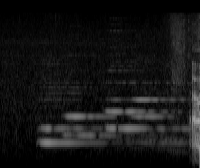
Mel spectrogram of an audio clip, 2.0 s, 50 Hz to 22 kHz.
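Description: The Windows 7 startup chime plays through the Asus G74SX laptop's speakers: a few bell-like notes enter one after another about half a second in and are held together as a chord. It marks the logon finishing and the desktop loading.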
